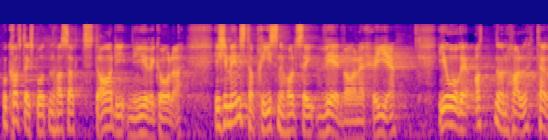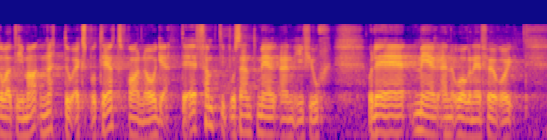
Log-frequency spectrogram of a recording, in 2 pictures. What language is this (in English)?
Norwegian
